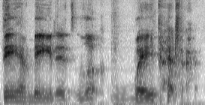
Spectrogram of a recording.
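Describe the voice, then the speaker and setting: A man's voice: fairly low pitch, slow pace, fairly bright tone. A man hosting a casual gaming talk show, thinking aloud and correcting himself in a conversational way. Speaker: podcast host.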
